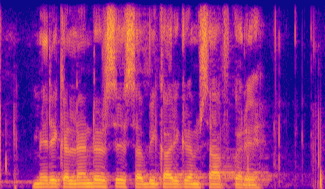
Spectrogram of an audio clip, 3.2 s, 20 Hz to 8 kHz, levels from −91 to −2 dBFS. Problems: constant background noise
